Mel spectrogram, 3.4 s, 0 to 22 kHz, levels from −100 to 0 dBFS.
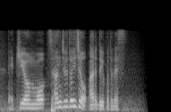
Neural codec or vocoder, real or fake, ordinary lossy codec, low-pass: codec, 16 kHz, 0.5 kbps, FunCodec, trained on Chinese and English, 25 frames a second; fake; none; 7.2 kHz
